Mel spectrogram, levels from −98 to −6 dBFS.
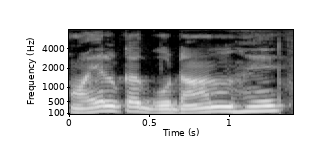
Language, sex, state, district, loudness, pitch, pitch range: Hindi, male, Uttar Pradesh, Varanasi, -19 LUFS, 160 Hz, 130-170 Hz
